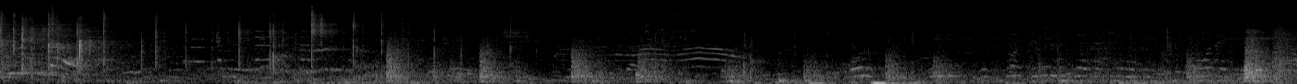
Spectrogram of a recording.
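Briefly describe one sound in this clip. Children chatter softly on a stage.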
